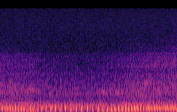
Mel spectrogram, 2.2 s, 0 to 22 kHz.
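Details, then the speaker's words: Vespa GTS 300 single-cylinder on test ride after fitting Dr Pulley Tech Pulley variator rollers against low-rpm pull-away clatter; slow pull-away with smooth even throb, no rattle or clatter from transmission; variator running quietly. "ist also da ist jetzt keinen starren mehr zu hören das scheint also wirklich gut zu funktionieren"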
